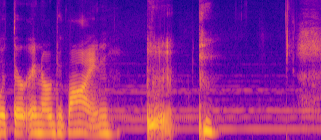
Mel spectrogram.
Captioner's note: clears throat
